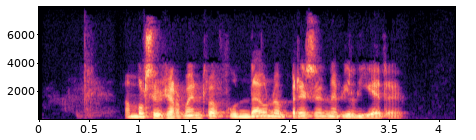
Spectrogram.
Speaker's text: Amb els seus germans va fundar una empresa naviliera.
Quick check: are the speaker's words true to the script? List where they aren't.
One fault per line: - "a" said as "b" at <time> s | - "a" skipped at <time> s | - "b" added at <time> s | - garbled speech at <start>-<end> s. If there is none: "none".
none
